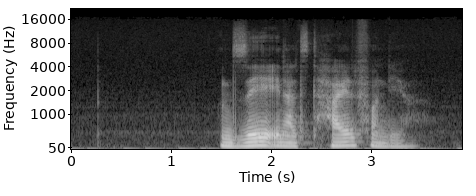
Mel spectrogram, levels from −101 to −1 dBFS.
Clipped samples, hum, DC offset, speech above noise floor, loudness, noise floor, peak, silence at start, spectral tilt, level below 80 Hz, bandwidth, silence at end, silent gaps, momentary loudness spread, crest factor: under 0.1%; none; under 0.1%; 29 dB; -26 LUFS; -54 dBFS; -10 dBFS; 0 s; -7 dB/octave; -50 dBFS; 14 kHz; 0 s; none; 14 LU; 18 dB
